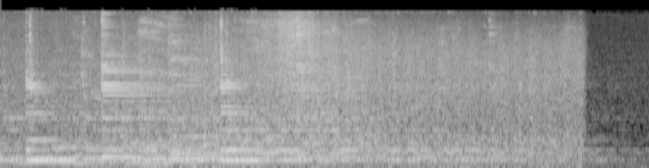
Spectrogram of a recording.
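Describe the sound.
A New York subway train heads toward Roosevelt Island and Queens with a loud, steady rumble and a sustained tonal whine. The noise stays strong and continuous, then the higher tones cut out abruptly near the end.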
